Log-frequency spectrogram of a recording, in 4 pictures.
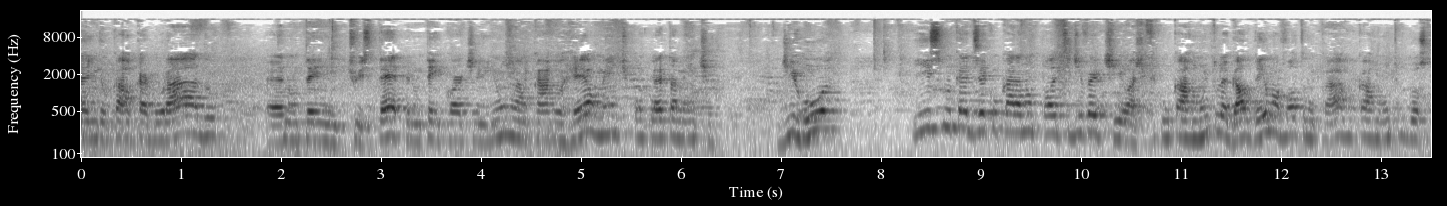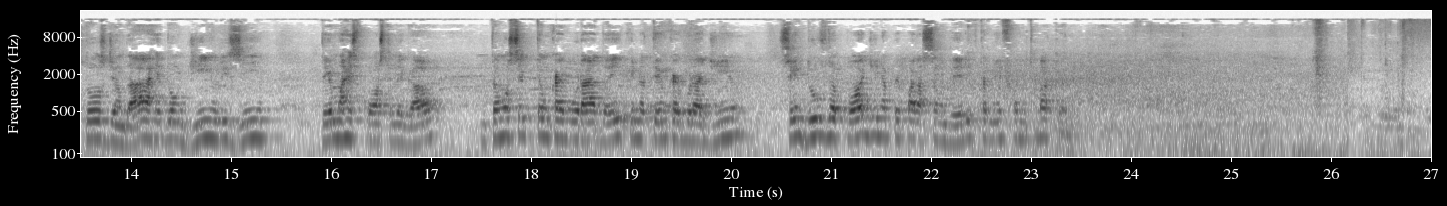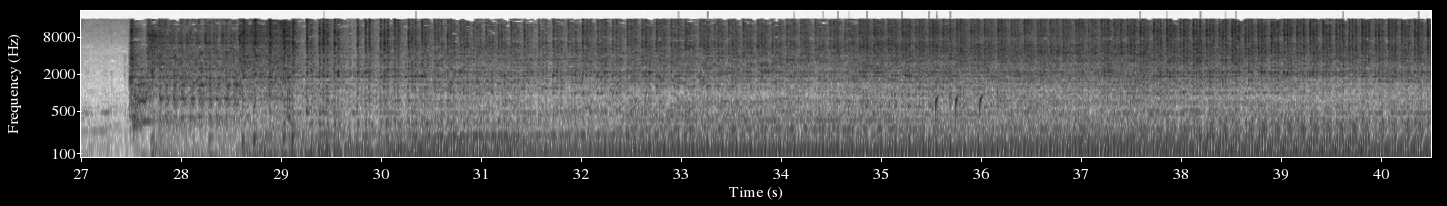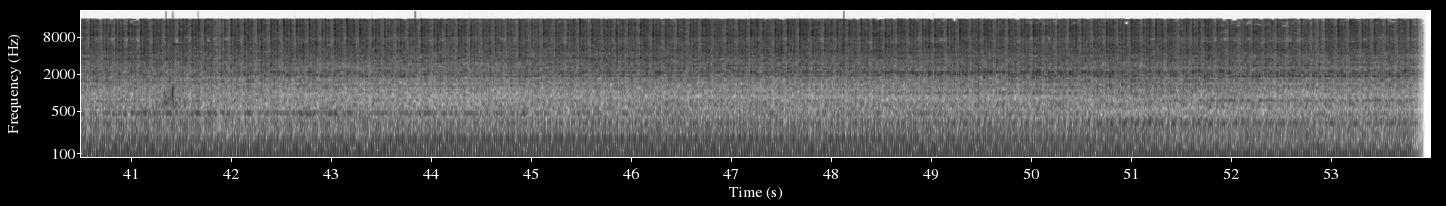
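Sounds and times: car engine starting and idling: 0:27.4 - 0:53.9.

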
